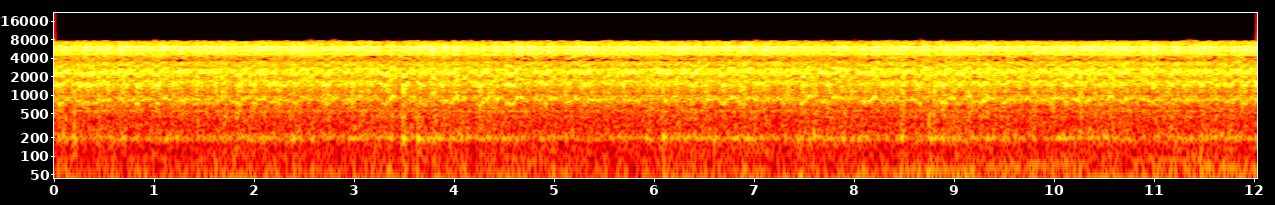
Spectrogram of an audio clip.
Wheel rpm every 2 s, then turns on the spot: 220, 220, 220, 220, 220, 220.
none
